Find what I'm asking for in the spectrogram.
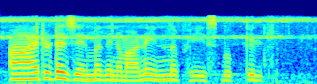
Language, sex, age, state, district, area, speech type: Malayalam, female, 18-30, Kerala, Thiruvananthapuram, rural, read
